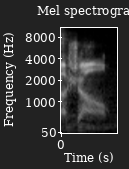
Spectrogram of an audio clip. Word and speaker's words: falchion: So you do notice you do notice that the leader was actually had a pretty impressive falchion or falchion that he was It's pronounced using. fashion.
